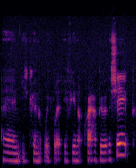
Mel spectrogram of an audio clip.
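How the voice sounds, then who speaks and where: Low-voiced Northern English woman teaching embroidery. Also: expressive, fast talker, vocal fry, dark tone, slightly rough, low-quality recording. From northern England. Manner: chatty, self-deprecating, thinks aloud. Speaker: embroidery tutor. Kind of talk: casual craft tutorial.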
